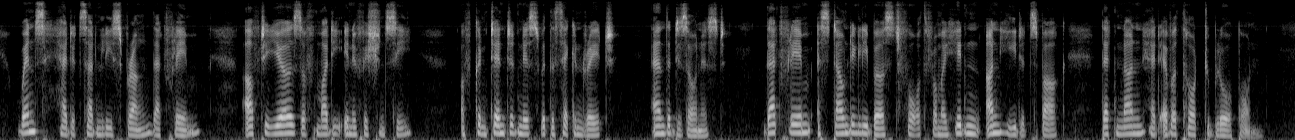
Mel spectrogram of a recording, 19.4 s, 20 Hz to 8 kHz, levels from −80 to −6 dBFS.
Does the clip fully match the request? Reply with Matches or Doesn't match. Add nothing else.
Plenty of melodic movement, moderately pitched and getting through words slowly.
Doesn't match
